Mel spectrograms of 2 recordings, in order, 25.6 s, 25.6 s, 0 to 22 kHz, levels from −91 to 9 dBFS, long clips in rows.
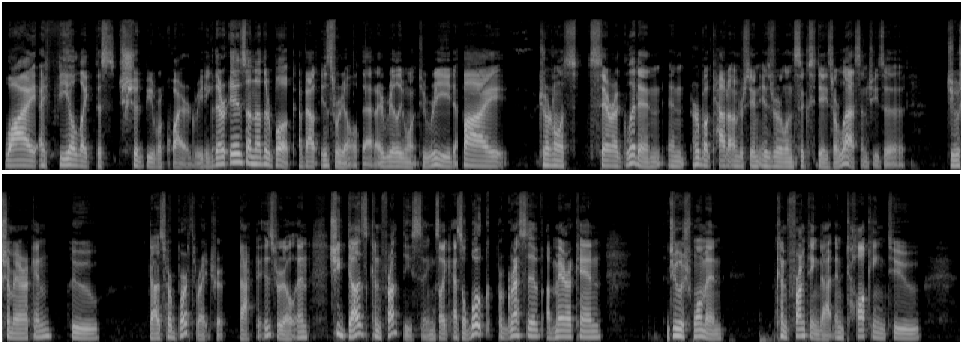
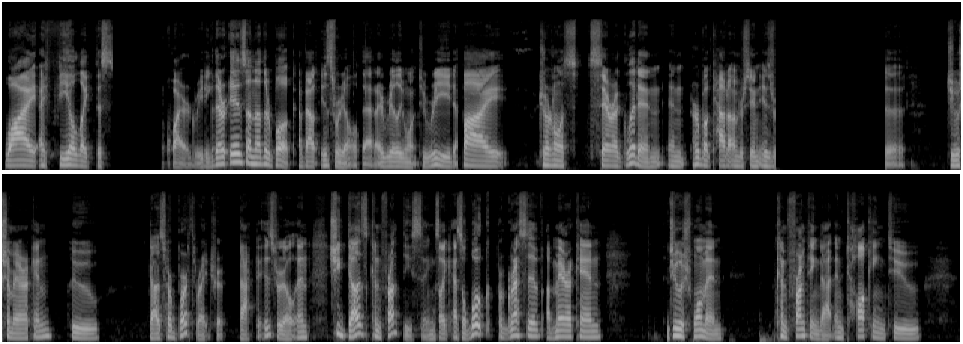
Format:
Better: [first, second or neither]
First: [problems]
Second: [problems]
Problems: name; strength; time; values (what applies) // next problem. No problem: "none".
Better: first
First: none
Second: audio cutting out; at 1.5 s for 0.5 s and at 10 s for 1.5 s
